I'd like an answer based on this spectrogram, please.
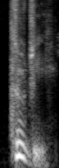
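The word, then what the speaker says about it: Tsuji: Suji. The T is it's not silent, but it's like very faint. Got it. Tuji, but uh the smiling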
